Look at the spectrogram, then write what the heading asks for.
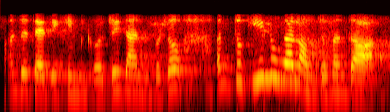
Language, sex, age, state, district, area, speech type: Nepali, female, 18-30, West Bengal, Kalimpong, rural, conversation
